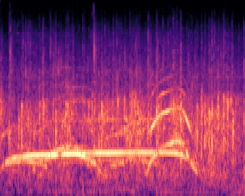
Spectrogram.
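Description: An audience at a stand-up comedy show applauds in a steady wash of clapping, with a bright whistle rising and falling over it.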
